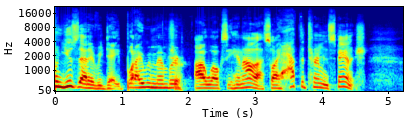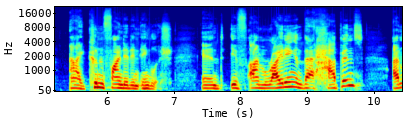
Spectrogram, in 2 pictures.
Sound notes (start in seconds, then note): 2.3 foreign language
